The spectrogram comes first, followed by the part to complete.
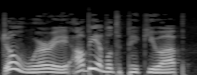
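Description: Low-pitched, helpful woman acted by a woman. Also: sing-song, fast, a little mellow. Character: helpful woman planning an airport trip. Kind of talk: scripted lesson dialogue.

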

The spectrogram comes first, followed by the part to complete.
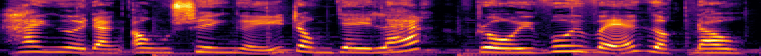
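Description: High-voiced woman narrating a fairy tale. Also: normal speed. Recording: music behind the voice. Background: music.

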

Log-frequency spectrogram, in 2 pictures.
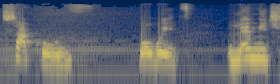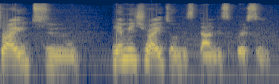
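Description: A woman's voice: mid-range voice, animated, a little slow, over music, low-quality recording. A young woman, hosting a chatty gossip vlog in a playful, teasing way on a lapel mic in an indoor studio. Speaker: host. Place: indoor studio, plain backdrop.

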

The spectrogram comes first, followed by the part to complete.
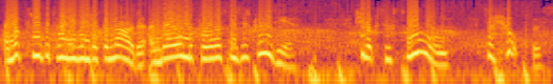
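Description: High-voiced, troubled radio horror narrator. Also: male voice, animated, quick pace. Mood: urgent, frightened. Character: troubled, sensitive narrator haunted by a child ghost. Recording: tinny, narrow old radio recording with hum.

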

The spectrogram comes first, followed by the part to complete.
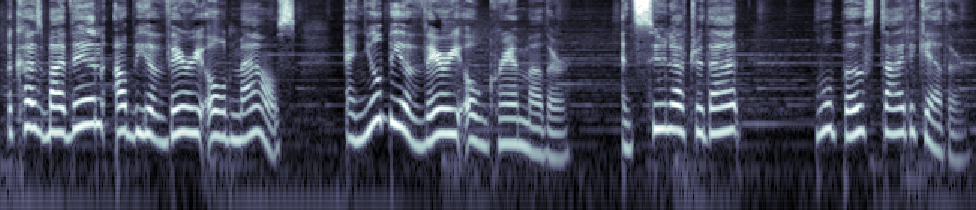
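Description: An excitable young mouse boy from a children's storybook, acted out by a woman. The voice sits high and swings about in pitch with earnest, inquisitive energy. Faint music plays behind it. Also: moderate pace.

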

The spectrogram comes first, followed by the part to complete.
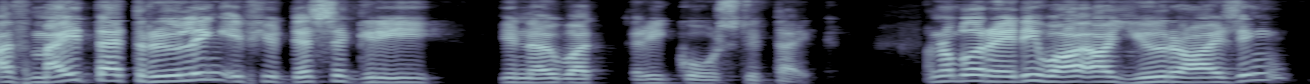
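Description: A man's voice: on the high side, lively intonation, normal speed, a bit bright, no echo. A man chairing a parliamentary debate, firmly restating his rulings and calling members to order. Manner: firm, authoritative, repeats rulings. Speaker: presiding officer chairing a session. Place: large parliamentary chamber, indoors. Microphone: desk microphone.

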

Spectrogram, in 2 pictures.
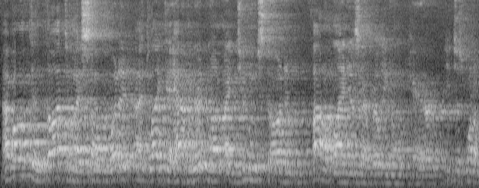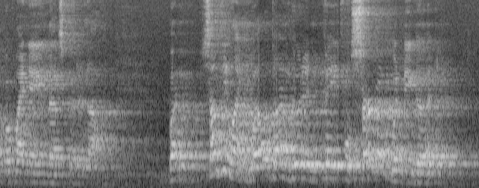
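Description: A man's voice: on the high side, lively intonation, moderate pace, a little mellow. A middle-aged man preaching a sermon from a church pulpit, earnest and emphatic. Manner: earnest, emphatic preaching with rising and falling intensity. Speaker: pastor. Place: large church sanctuary, at a pulpit. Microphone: far camera, pulpit mic. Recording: echoey church hall from far off.

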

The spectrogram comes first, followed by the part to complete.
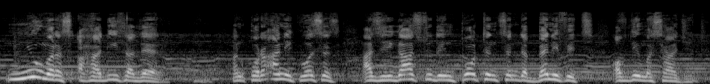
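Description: High-voiced imam preaching earnestly. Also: male voice, animated, music in the background. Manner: earnest preaching, Arabic quotations recited quickly, repeats phrases for emphasis. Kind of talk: Friday sermon.

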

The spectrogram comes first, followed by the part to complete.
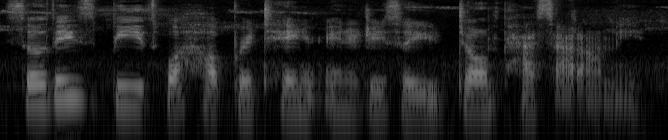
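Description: A woman voicing a shy, sweet young fairy in an ASMR roleplay, with a soft, coy, flustered manner. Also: low voice, a little fast, slight background noise, pitched below the performer's own voice, natural voice. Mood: gentle, instructive. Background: birdsong and outdoor ambience.

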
